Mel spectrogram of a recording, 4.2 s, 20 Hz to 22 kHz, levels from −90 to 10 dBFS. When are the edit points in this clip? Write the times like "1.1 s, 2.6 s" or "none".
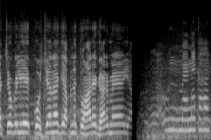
2.4 s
